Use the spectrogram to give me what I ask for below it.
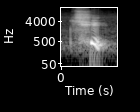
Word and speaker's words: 去: Pay attention to the tone. The fourth tone here, let's see how to write it.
